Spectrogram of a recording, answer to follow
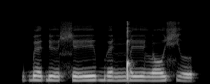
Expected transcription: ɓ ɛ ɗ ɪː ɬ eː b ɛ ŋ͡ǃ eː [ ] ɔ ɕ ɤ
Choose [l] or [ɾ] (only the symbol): l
